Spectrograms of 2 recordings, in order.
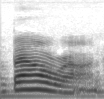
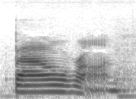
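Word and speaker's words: bodhrán: So that's the Balron. Remember, Balron.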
